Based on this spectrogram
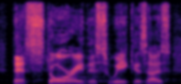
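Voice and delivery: ordinary delivery

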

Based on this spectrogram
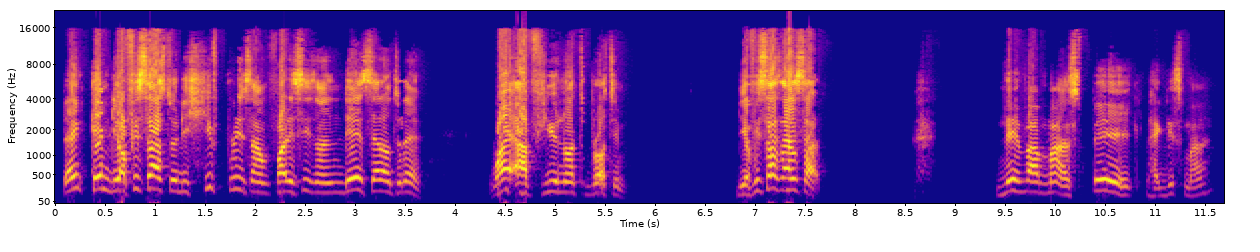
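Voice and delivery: loud, lifted Bible reading; preacher reading the Gospel aloud to his listeners, declaiming; scripture reading. Acted. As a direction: proclaim the verses to the congregation. Reads scripture verses aloud.

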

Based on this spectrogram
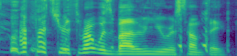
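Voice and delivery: a light laugh through the words; amused, half laughing at the excuse; laughing disbelief. Retold or imitated. Father teasing his son about skipping school, laughing.

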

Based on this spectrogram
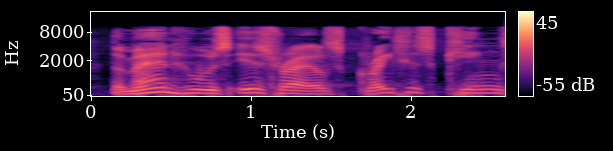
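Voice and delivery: ordinary talk, nothing marked

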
